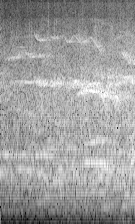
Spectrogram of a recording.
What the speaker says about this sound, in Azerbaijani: Alqışlar Ziyad Zeynalovundu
